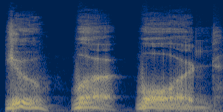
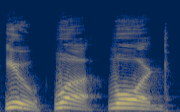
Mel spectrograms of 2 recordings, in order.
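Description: First: Very slow, loud, booming threat. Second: Louder, slow booming threat. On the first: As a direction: boom it out like a god. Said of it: "so loud and booming". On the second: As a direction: boom it slowly and loud. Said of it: "I can do that better". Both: Acted.

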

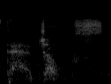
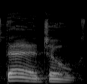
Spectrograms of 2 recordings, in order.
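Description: First: Very faint distant whispered echo; fading whispered echo. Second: Breathy whispered echo of the title. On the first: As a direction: let the echo die away in a whisper. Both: Shown as a demonstration. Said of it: "That's how I'm gonna do the segment".

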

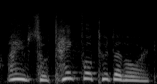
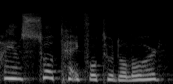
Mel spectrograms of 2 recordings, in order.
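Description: First: Said in the usual way. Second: Put-on light Danish accent, grandmother's voice; a hint of an old Danish grandma. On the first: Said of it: "She said it much better than I could". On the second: Pastor imitating his grandmother in a light Danish accent. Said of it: "with this Danish accent".

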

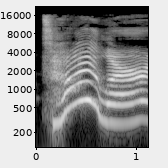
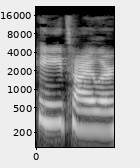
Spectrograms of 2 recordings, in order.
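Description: First: High, louder, rising "Tyler?"; mock shocked question; shocked realization. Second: Said in the usual way. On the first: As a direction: ask it in disbelief. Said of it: "He's like". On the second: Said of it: "everyone's like".

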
